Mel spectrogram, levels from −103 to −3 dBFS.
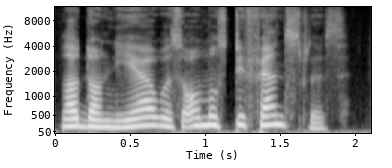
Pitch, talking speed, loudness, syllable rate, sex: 200 Hz, 115 wpm, -16 LUFS, 5.8 syllables/s, female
